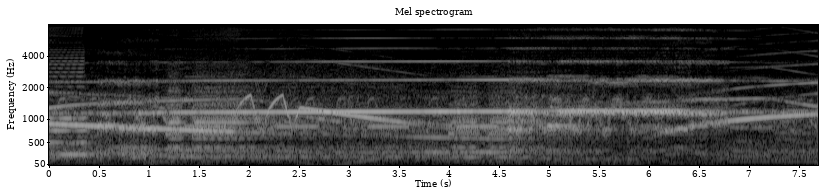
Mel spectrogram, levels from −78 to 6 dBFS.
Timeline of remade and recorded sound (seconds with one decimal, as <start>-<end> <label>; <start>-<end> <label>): 0.0-0.5 recorded; 0.5-1.1 remade; 1.1-4.6 recorded; 4.6-6.8 remade; 6.8-7.7 recorded

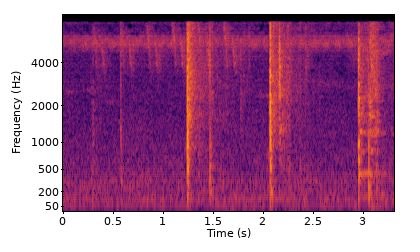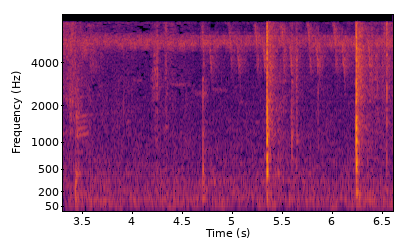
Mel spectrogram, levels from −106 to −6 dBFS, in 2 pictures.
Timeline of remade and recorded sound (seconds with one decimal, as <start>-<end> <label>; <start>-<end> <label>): 0.0-3.2 remade; 3.2-4.6 recorded; 4.6-6.6 remade

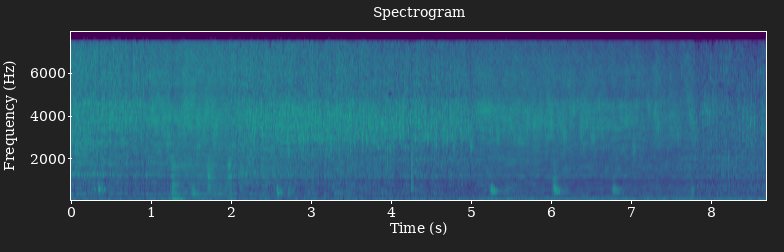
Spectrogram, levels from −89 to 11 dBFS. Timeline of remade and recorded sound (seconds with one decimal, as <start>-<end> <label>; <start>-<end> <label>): 0.0-1.0 recorded; 1.0-2.0 remade; 2.0-5.1 recorded; 5.1-7.8 remade; 7.8-8.7 recorded

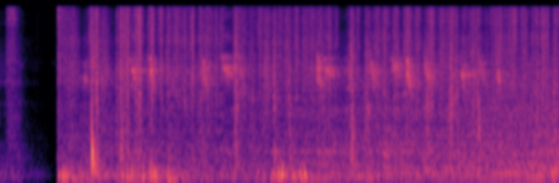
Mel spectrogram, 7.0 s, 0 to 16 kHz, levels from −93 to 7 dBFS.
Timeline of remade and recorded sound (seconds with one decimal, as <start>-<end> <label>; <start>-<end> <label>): 0.0-1.2 remade; 1.2-7.0 recorded

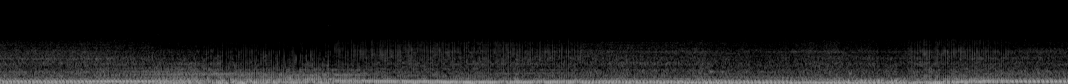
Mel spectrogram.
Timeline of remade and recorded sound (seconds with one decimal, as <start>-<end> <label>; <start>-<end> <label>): 0.0-2.0 recorded; 2.0-5.8 remade; 5.8-9.1 recorded; 9.1-10.1 remade; 10.1-10.7 recorded

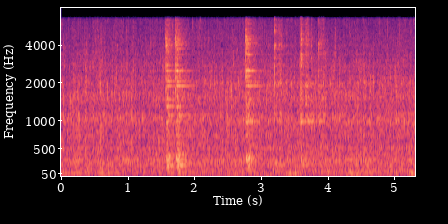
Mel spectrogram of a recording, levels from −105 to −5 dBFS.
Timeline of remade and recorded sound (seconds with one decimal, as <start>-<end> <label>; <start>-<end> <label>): 0.0-5.3 recorded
